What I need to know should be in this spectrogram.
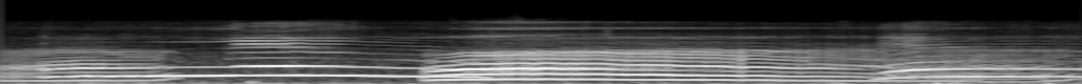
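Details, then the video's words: Kittens in a fight, giving continuous moaning yowls, sustained and slightly wavering, with pitch steps up and down between overlapping drawn-out wails. "Crazy Cat Fight! How Far Will Kittens Go in Arguments?"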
